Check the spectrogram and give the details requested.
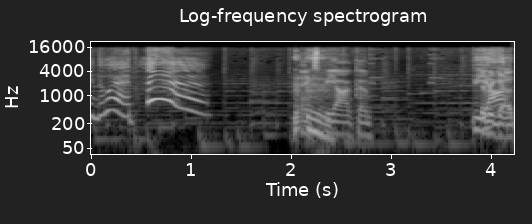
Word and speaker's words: Bianca: Bianca there we go. Rhymes with Willy Wonka. Willy Wonka rhymes with Tonka.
